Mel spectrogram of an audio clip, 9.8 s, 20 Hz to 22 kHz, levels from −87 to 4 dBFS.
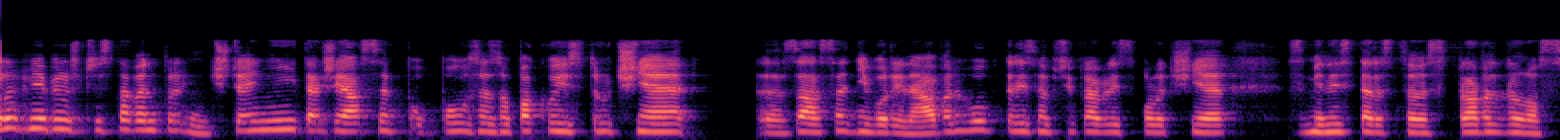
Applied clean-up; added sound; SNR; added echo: neural mask model DeepFilterNet 3.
